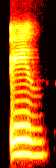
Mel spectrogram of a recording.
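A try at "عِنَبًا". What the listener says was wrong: Not I. It's E. Not I. It's E.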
